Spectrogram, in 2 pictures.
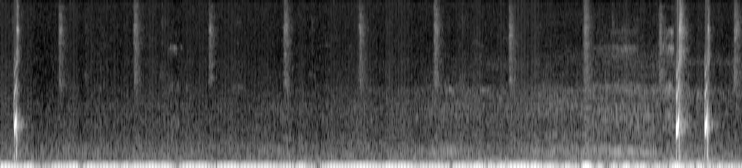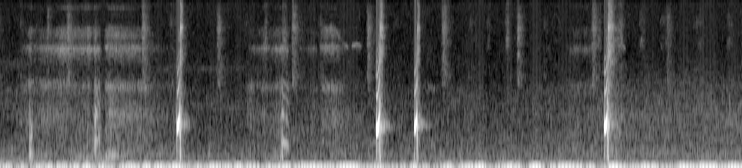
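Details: Sleeping Maltese puppy breathing with soft, low snores, then hiccuping in the second half: sharp, short clicks arriving singly or in quick pairs, about eight in all, over a quiet indoor background.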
